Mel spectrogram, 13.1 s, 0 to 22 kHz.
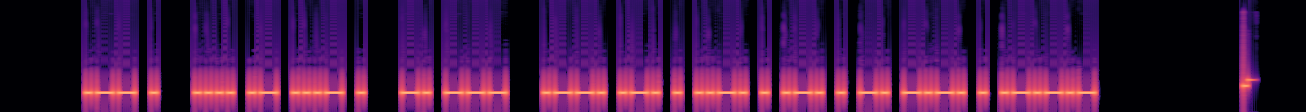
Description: Morse code, heard as a keyed tone, about 22 wpm, 700 Hz. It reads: WE HAVE NO PREFERENCE.
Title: Sentences from Top 1500 Words 22wpm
